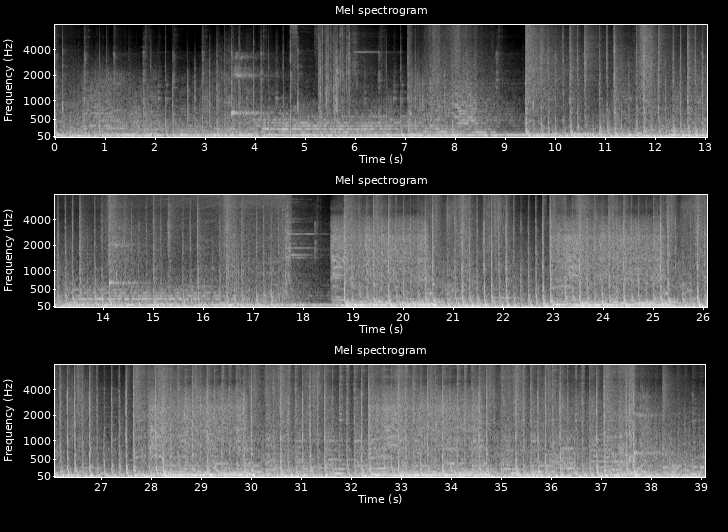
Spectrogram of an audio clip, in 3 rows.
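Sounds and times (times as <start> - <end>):
battle background music with deep echo: 0.0 - 39.0.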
